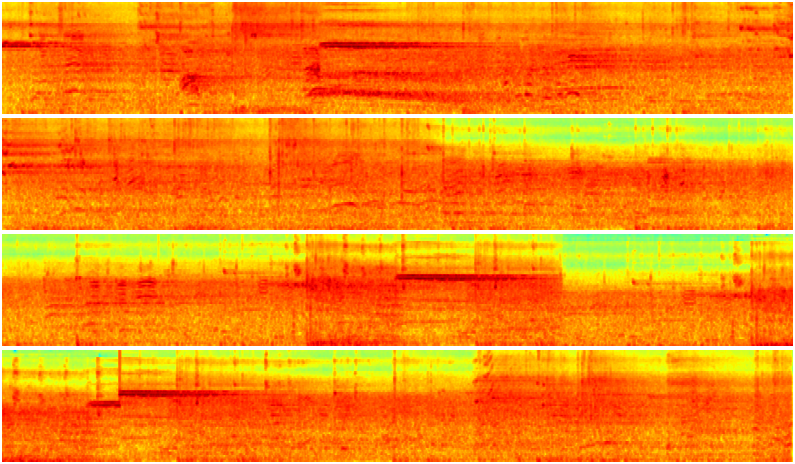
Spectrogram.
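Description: Volleyball being hit and bouncing on a hardwood gym floor, with players and spectators talking and shouting, all echoing in a large sports hall.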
